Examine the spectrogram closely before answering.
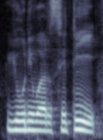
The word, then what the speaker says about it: university: ಹೊರತಾಗಿ V pronounce it ಆ್ಯಸ್ university. So when we pronounce it, we use y sound.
